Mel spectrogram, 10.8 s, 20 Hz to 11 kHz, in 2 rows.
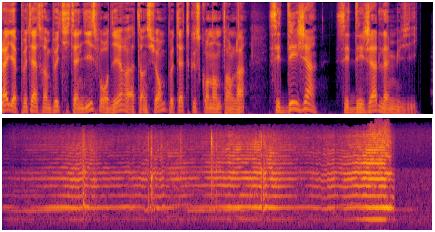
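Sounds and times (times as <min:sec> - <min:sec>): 
speech: 0:00.0 - 0:05.2
fly buzzing around a man: 0:05.4 - 0:10.3.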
